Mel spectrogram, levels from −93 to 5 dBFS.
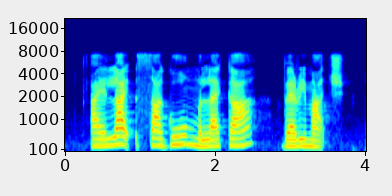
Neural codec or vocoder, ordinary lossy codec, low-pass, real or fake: none; none; 7.2 kHz; real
